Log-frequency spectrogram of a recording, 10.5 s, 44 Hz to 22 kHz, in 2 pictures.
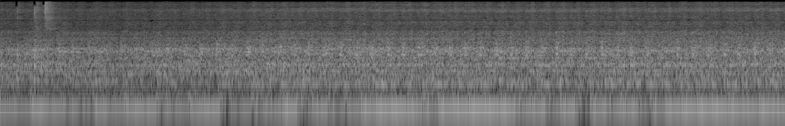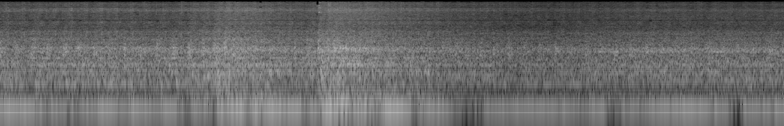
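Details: Honda Titan 150 after replacing a worn gearbox bearing that caused a loud humming, rubbing engine noise: even, steady single-cylinder idle with a brief throttle blip, no knocks or grinding; engine sounds healthy.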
